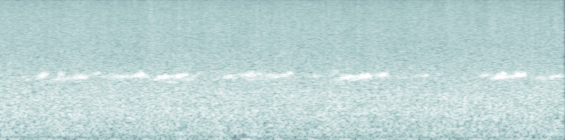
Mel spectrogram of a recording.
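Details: Forest river frogs produce short clustered trills at a steady high pitch, coming in patchy bursts every half second or so, partly masked by the even hiss of rushing river water.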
